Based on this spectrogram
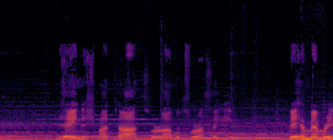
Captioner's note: in Hebrew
